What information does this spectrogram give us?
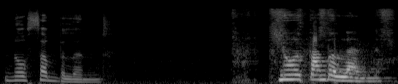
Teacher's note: place names so we say Northumberland I know we say land but when it's a place named the land it often becomes the schwa lund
